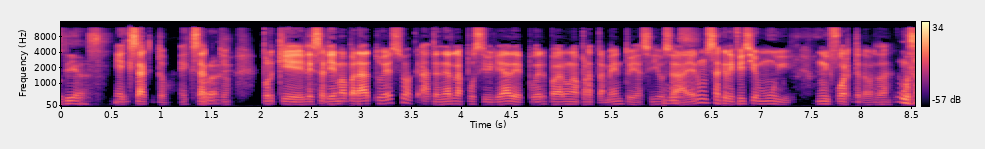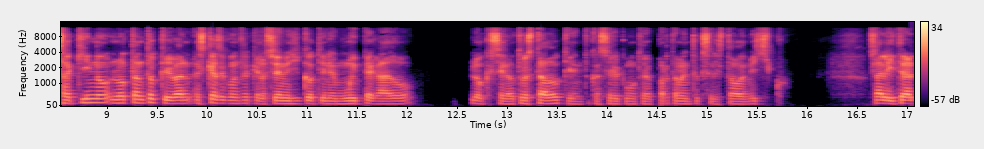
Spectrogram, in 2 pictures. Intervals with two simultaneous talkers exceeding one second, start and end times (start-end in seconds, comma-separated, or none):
none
